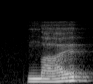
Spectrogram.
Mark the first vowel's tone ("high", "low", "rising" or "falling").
rising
